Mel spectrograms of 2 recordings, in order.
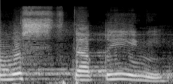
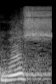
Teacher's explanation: jangan menebalkan huruf sin, contohnya pada kata mustaqimi. Nah, mustaqimi, jangan mus, jangan, tapi mus, beda mus dengan mus.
